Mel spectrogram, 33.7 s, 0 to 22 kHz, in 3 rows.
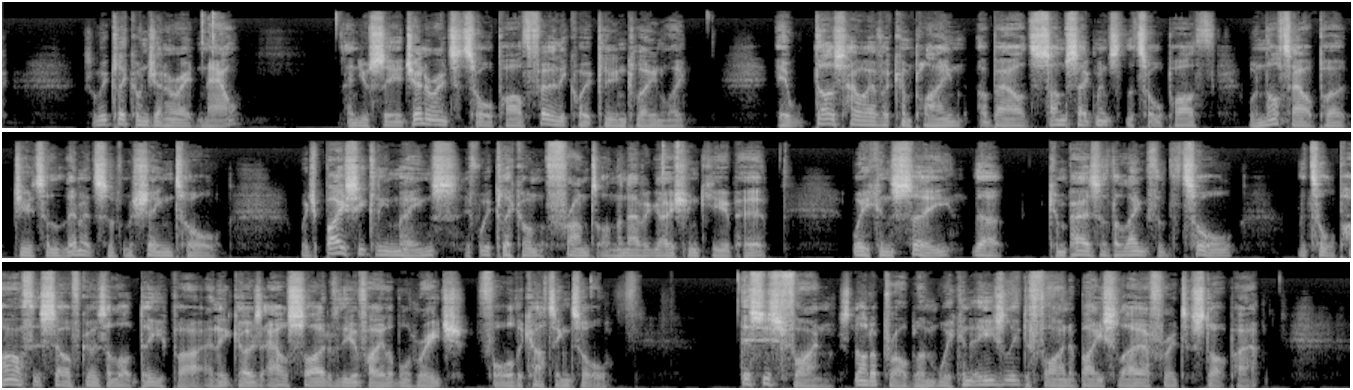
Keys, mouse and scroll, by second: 1.7 click, 6.0 click, 6.2 click, 6.4 click, 16.8 click, 17.6-18.4 drag, 18.4-21.8 scroll, 21.8 scroll.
